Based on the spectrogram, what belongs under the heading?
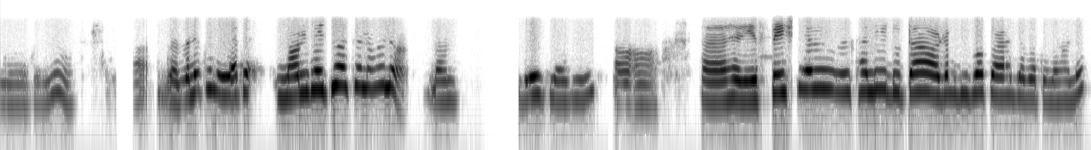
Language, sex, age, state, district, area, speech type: Assamese, female, 45-60, Assam, Dibrugarh, rural, conversation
